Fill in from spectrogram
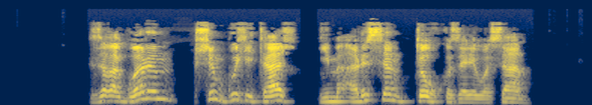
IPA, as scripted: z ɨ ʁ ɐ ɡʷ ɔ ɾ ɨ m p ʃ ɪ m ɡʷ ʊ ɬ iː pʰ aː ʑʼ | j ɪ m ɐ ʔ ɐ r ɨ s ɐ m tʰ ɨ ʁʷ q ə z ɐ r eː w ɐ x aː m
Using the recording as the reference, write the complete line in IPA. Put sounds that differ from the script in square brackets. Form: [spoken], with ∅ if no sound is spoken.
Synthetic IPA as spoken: z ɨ ʁ ɐ ɡʷ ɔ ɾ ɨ m p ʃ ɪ m ɡʷ ʊ ɬ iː [tʰ] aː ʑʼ | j ɪ m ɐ ʔ ɐ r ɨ s ɐ m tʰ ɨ ʁʷ q ə z ɐ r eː w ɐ [s] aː m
